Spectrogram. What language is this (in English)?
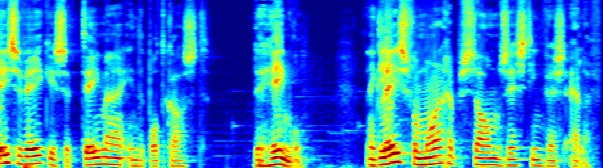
Dutch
